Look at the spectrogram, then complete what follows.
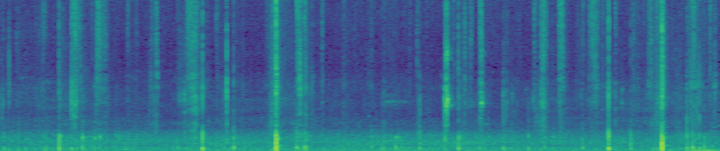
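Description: Tennis ball struck by rackets in a baseline rally on a hard court: two sharp close hits, about four seconds apart, in the middle and near the end, with fainter hits and ball bounces from the far end between them. Footsteps on the court surface run beneath.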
